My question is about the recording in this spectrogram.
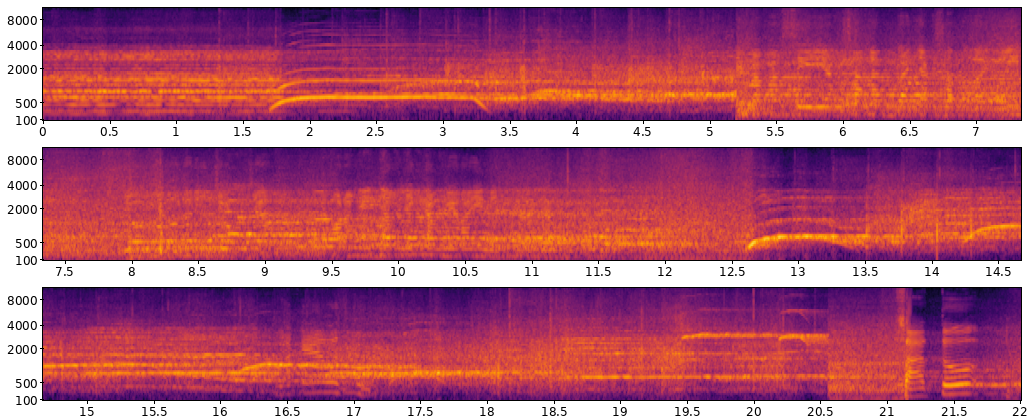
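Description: A group of men's voices singing together in harmony, holding long notes and sliding up into them.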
